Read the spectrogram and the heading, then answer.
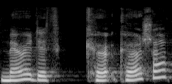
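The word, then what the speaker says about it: Meredith Kercher: Es ist so, dass Meredith Kirscher, wird die so ausgesprochen, Nina? Ja, ne? – Wie nennen wir sie Meredith.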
